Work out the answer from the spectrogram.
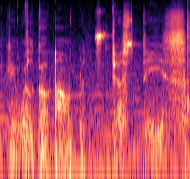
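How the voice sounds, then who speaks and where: A man whispers breathily and haltingly in an unhurried ASMR chat while playing a game, close to a studio microphone at home. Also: music in the background. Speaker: ASMR gamer. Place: quiet home at night. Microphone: close studio condenser microphone.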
